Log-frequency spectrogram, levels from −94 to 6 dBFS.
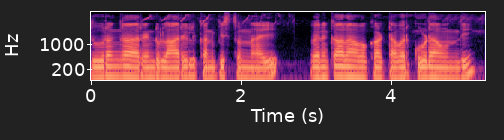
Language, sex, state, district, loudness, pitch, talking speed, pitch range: Telugu, male, Telangana, Mahabubabad, -18 LUFS, 120 Hz, 105 wpm, 115-125 Hz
